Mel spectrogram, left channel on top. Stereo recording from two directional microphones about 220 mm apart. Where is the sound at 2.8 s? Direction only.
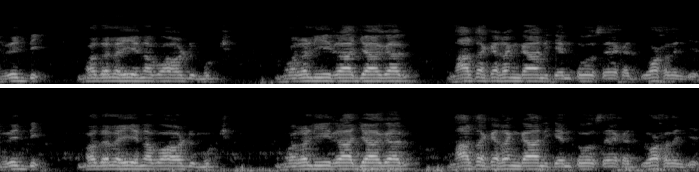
15° right (ahead or behind).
